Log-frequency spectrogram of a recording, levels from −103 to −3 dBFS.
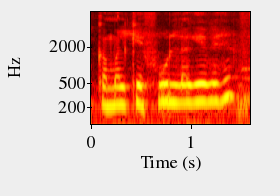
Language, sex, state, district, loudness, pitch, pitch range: Hindi, female, Bihar, Muzaffarpur, -33 LUFS, 240 Hz, 225-250 Hz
